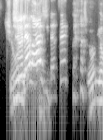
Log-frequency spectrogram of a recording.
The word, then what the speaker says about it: Lage: Julia Lage, that's it. Julia Lage.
